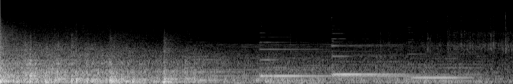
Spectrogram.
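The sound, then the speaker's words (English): Steady, dense rain hisses throughout under a deep rolling rumble of thunder, with faint sustained tones rising partway through; no one speaks. “I don't see why we had to meet here in the rain when we could have stayed dry at Harridge House.”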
